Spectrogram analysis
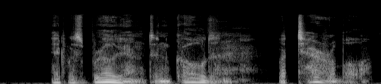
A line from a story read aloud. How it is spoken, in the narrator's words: Dalinar whispered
